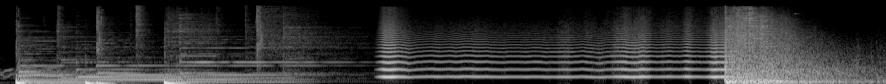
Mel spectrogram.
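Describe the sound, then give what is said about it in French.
A loud mosquito whine drones steadily near the ear in the middle of the night for several seconds, wavering slightly in pitch, after a few deep booming thuds and before a sudden rush of noise. “un moustique qui vrombit en pleine nuit près de mon oreille.”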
